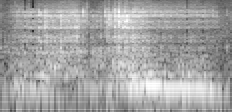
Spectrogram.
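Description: A voice imitates snoring, a rough, buzzing rasp held for a couple of seconds, close and fairly loud with no other sound around it.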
